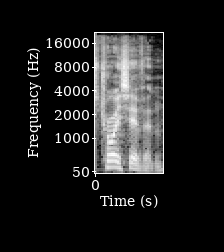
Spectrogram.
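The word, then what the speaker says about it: Troye Sivan: So it's Troy Sivan.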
